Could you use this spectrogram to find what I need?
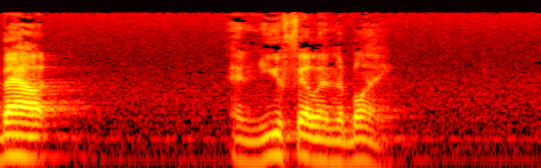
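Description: An older man speaks slowly and deliberately into a microphone.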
